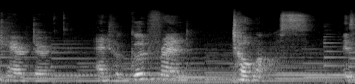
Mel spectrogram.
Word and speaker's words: Tomos: is our main character and her good friend thomas is how i've decided to pronounce that yes it's spelled t-o-m-o-s tomas all right random plot generator so aiden our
